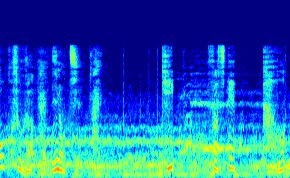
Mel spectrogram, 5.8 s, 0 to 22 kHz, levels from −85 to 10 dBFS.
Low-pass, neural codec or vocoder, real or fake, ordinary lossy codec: none; codec, 16 kHz, 4 kbps, FreqCodec, larger model; fake; none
